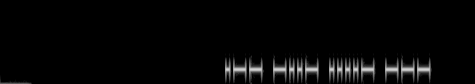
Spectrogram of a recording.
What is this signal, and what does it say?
Morse code, heard as a keyed tone, about 30 wpm, 700 Hz. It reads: WX4O
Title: USA Call Signs - 4 Characters - Repeated 2x - 30wpm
